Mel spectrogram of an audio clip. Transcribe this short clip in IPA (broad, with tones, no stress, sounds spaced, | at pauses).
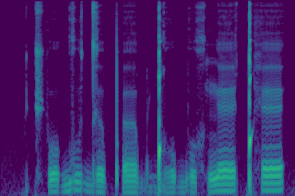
t͡ʃʼ o˩ ɡ u˥ d ə˩ pʼ ɐː˩ b ɡ͡ǃ o˩ b o˩ x ŋ ɛː˥ ǃʰ ɛ˥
